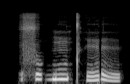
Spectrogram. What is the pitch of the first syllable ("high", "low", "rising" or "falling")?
high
